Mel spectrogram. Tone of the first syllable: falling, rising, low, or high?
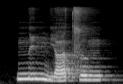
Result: high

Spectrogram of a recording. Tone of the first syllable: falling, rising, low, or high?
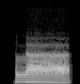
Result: low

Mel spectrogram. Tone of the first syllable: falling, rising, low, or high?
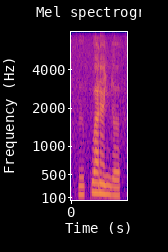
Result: low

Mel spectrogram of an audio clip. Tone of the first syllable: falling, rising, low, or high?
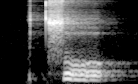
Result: low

